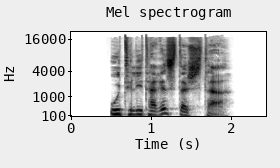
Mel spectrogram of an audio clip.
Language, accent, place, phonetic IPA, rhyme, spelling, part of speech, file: German, Germany, Berlin, [utilitaˈʁɪstɪʃstɐ], -ɪstɪʃstɐ, utilitaristischster, adjective, De-utilitaristischster.ogg
- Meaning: inflection of utilitaristisch: 1. strong/mixed nominative masculine singular superlative degree 2. strong genitive/dative feminine singular superlative degree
